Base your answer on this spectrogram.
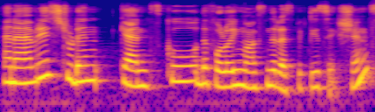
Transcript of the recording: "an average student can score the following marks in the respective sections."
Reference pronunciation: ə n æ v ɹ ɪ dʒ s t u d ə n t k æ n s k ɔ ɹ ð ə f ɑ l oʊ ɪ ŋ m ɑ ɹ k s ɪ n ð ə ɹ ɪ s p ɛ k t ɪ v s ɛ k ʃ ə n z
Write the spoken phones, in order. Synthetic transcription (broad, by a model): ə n æ v ɹ ɪ dʒ s t u d ə n t k æ n s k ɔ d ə f ɑ l oʊ ɪ ŋ m ɑ ɹ k s ɪ n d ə ɹ ɪ s p ɛ k t ɪ v s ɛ k ʃ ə n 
